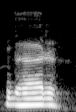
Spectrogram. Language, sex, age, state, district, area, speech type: Urdu, male, 18-30, Uttar Pradesh, Lucknow, urban, read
